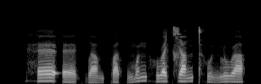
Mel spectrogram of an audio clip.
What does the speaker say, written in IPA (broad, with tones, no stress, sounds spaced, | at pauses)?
h ɛː˥˩ ʔ ɛː˨˩ k̚ l a˨˩ m p a˨˩ t̚ m o˥˩ n h u˧ a̯ t͡ɕ a˦˥ n tʰ u˩˦ n l u˧ a̯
